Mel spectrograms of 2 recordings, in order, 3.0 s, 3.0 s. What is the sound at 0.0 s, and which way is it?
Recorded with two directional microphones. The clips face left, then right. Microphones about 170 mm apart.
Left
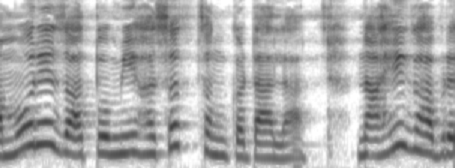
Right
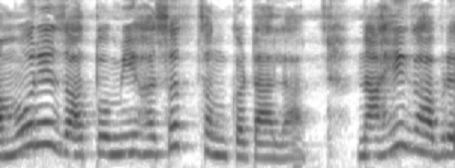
A woman's voice, 40° left (ahead or behind).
